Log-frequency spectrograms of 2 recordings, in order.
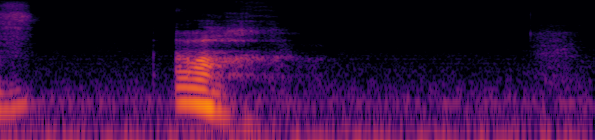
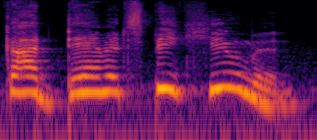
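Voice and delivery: high, louder quoted yell; mock yell; 10 semitones higher, 4 dB louder than usual. Retelling the sketch line to chat, high mock yell. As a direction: shout it at the dog again. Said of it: "but, like".

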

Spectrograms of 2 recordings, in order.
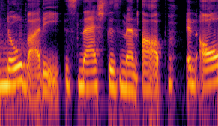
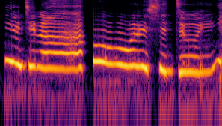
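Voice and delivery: embarrassed cringe; 10 semitones higher than usual. Real, not acted. Cringing at character's awkward behaviour.

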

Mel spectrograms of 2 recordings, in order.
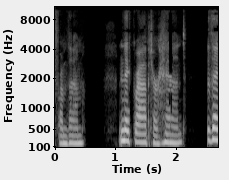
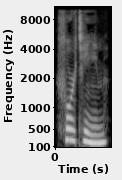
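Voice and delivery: usual speaking voice

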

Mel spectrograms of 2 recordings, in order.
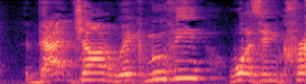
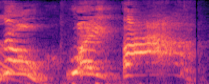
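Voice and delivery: high shouted protest into a scream; panicked shout; 10 semitones higher, much slower than usual. Acted. Nerd being hauled out by security, panicked screaming. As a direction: yell for them to stop, then scream.

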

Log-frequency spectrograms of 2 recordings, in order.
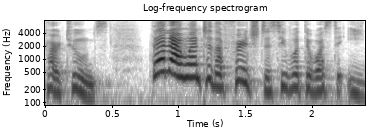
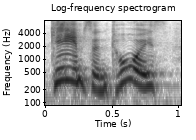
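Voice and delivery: put-on eager toddler; 7 semitones higher, 6 dB louder than usual. Toddler wanting to join.

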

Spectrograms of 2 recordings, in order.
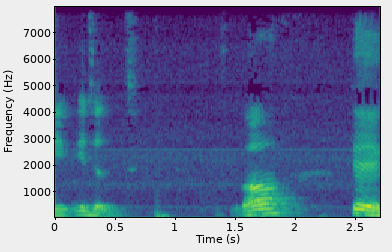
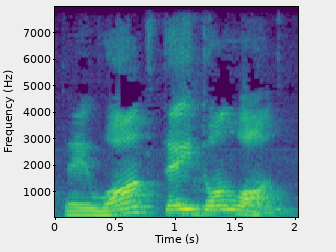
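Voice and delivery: slow drill; 4 dB louder, much slower than usual. Shown as a demonstration.

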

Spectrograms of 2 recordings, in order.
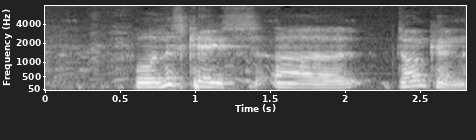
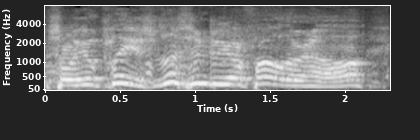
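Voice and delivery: lecturing father; 6 semitones higher than usual. Retold or imitated. Father lecturing on men and women.

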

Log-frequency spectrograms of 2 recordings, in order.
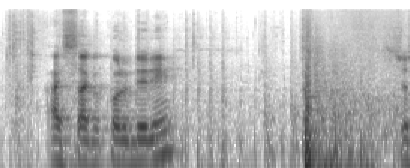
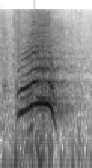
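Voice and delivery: piercing high shriek; sudden terrified scream; 12 dB louder than usual. Real, not acted. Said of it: "That was the manliest scream".

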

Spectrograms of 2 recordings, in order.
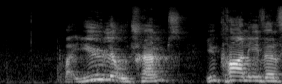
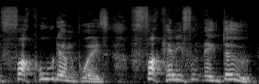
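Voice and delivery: ordinary delivery

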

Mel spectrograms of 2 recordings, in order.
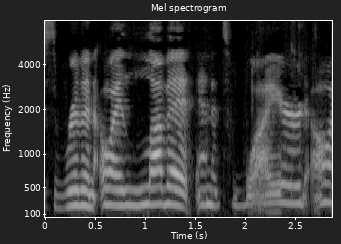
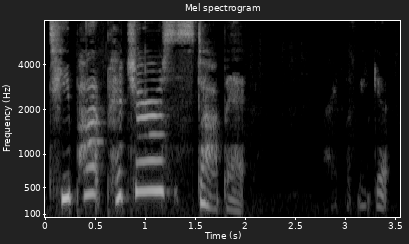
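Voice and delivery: hushed whisper of disbelief; awed whisper; 6 semitones higher, 3 dB louder than usual. Real, not acted. Finding tiny teapot pitchers, awed whisper. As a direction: breathe it out in wonder.

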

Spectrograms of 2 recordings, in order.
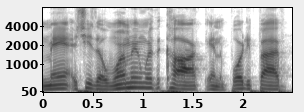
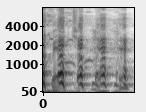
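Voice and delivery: sassy retold snap, pitched way up on bitch; sassy high bitch. Retelling snapping at a trick, bitch pitched way up and sassy.

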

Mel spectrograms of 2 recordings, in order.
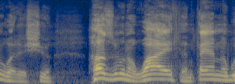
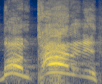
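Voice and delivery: loud, high exasperated shout; acted fed-up parental yell; blown-up parent; 13 semitones higher, 17 dB louder than usual. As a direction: explode at the child, all patience gone. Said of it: "about to blow your stock".

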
